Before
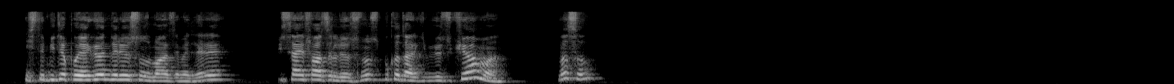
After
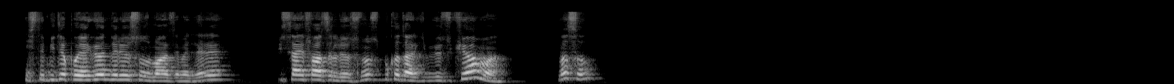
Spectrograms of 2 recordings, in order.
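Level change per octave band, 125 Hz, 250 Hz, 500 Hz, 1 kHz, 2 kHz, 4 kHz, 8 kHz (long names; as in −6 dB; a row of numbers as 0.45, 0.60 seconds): −4.5, −4.5, +3.5, +6.5, −1.0, −4.5, −4.5 decibels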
